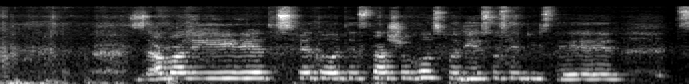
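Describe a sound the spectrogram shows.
A group of women begins singing together in a small room.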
